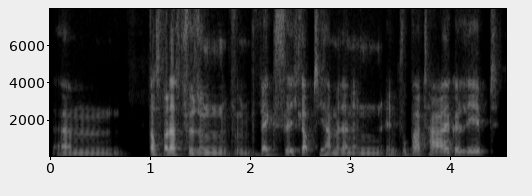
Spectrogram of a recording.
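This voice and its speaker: A man's voice: medium pitch, fairly even intonation, a little fast, vocal fry. A man interviewing a guest, asking long questions full of hesitations. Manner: hesitant, many fillers.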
